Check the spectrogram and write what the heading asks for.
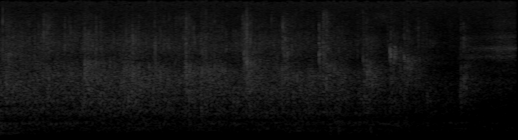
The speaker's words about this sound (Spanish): Dale palma fuerte al Rey de la Gloria, hermano.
